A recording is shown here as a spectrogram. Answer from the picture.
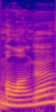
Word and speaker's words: Malonga: Malonga?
